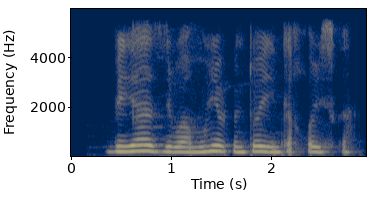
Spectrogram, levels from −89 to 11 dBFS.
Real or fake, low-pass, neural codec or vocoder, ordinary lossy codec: real; 5.4 kHz; none; none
